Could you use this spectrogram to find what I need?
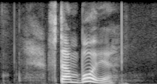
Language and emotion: Russian, positive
